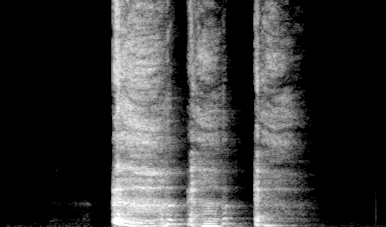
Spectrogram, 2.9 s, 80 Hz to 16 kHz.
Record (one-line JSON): {"three_cough_length": "2.9 s", "three_cough_amplitude": 8186, "three_cough_signal_mean_std_ratio": 0.45, "survey_phase": "beta (2021-08-13 to 2022-03-07)", "age": "18-44", "gender": "Female", "wearing_mask": "No", "symptom_cough_any": true, "symptom_onset": "7 days", "smoker_status": "Never smoked", "respiratory_condition_asthma": true, "respiratory_condition_other": false, "recruitment_source": "REACT", "submission_delay": "1 day", "covid_test_result": "Negative", "covid_test_method": "RT-qPCR"}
